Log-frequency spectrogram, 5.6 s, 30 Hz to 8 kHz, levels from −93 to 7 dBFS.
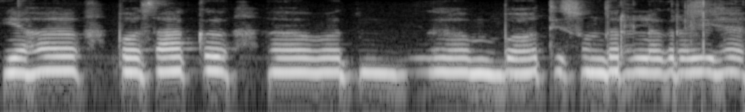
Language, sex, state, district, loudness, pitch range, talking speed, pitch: Hindi, female, Uttar Pradesh, Etah, -15 LUFS, 215-225 Hz, 140 wpm, 220 Hz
